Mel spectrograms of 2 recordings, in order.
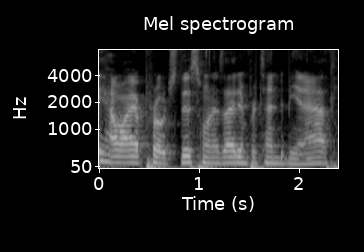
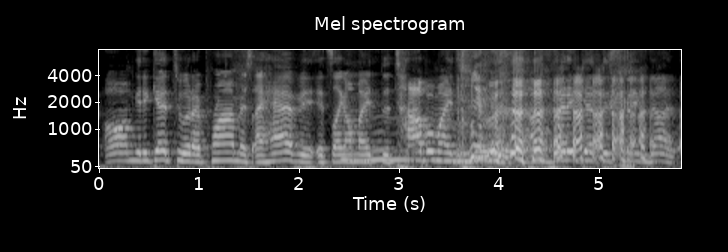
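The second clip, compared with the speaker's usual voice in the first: louder, laughing mock eagerness; hammed-up keen promise to the scammer; eager stalling; 5 semitones higher, 7 dB louder than usual. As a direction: promise too hard, playing dumb. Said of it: "And I'm like".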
